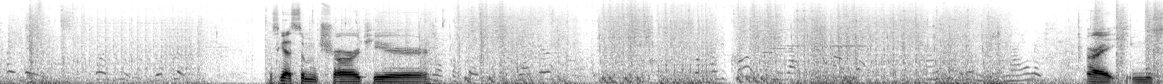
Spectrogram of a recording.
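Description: Blades slash and clang in rapid, heavy hits.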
